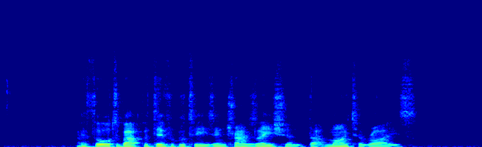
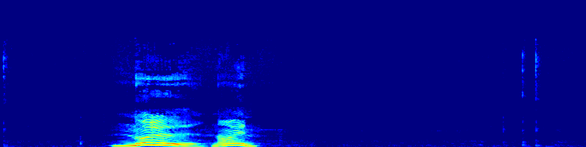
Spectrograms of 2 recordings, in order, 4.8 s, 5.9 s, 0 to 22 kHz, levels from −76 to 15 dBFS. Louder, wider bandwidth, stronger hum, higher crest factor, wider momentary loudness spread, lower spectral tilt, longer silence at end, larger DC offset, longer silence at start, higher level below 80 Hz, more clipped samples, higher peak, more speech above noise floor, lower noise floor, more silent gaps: second, -33 LUFS vs -16 LUFS; about the same, 13.5 kHz vs 14.5 kHz; neither; about the same, 18 dB vs 18 dB; second, 11 LU vs 14 LU; first, -7 dB/octave vs -5 dB/octave; second, 0.7 s vs 3.3 s; neither; second, 0.75 s vs 1.1 s; about the same, -68 dBFS vs -72 dBFS; neither; second, -16 dBFS vs -2 dBFS; second, 38 dB vs 53 dB; about the same, -70 dBFS vs -68 dBFS; neither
